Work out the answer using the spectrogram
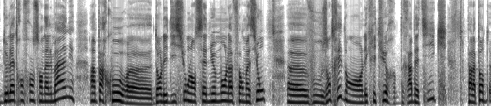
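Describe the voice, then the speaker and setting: High-voiced male interview host. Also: no room sound. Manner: relaxed, encouraging, reads guest bios. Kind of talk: literary interview hosting.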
